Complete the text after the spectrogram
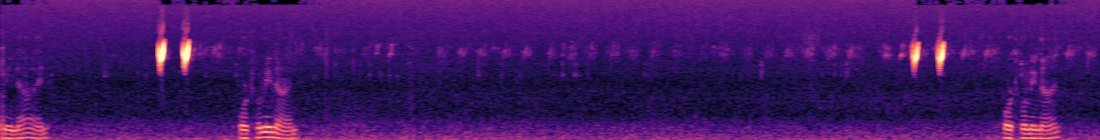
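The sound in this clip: Short, high bird chirps arrive in two quick pairs, several seconds apart, over a steady low background hiss.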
